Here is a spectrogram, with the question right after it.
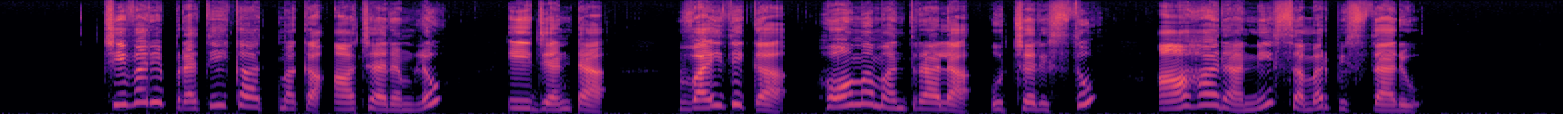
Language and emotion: Telugu, neutral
